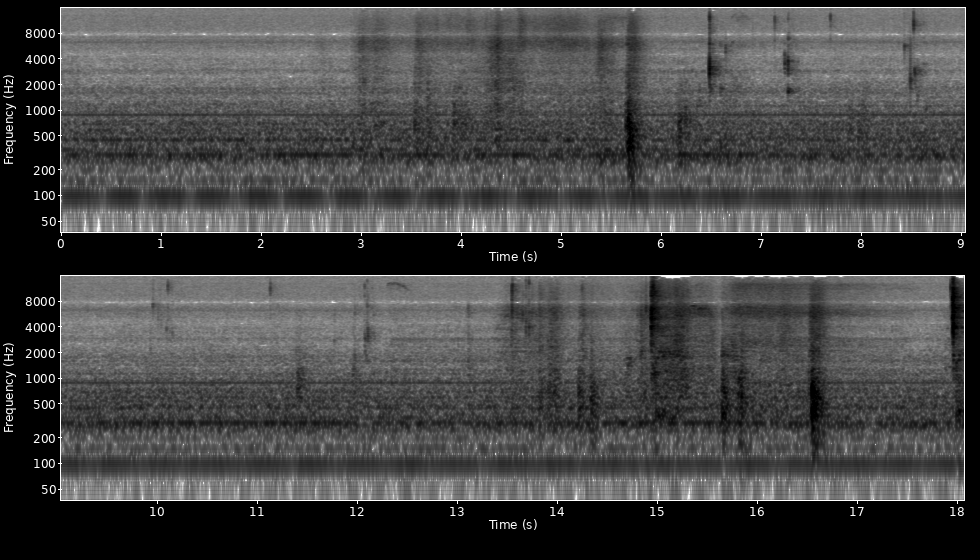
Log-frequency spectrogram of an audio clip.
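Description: A man drinking a sip of pilsner and tasting it: scattered soft wet mouth sounds, swallowing and lip-smacking, with a sharper one about six seconds in and several more near the end, over a steady low hum.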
